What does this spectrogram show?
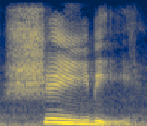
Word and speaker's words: Shady: this word here reply most of the time at the end of a multi-syllable word the Y is the suffix with the long sound of e like in Shady so if you're not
